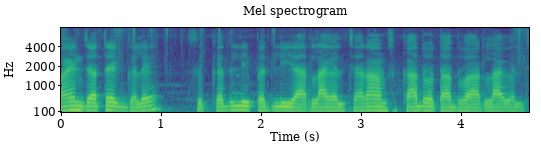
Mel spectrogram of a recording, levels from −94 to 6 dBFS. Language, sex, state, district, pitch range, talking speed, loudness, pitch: Maithili, male, Bihar, Samastipur, 120-130 Hz, 190 wpm, -16 LUFS, 125 Hz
